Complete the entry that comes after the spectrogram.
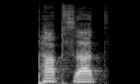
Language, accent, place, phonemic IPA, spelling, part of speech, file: German, Germany, Berlin, /ˈpapˈzat/, pappsatt, adjective, De-pappsatt.ogg
- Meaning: full up (unable to eat any more)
